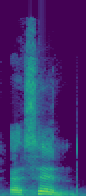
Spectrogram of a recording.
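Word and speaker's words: ascend: next এসেন্ড এ এস সি ই এন ডি এসেন্ড এসেন্ডে দেখো সি এর উচ্চারণ হবে না তাই এসেন্ড যেমন উচ্চারণ হয় সেন্ডসেন্সে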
